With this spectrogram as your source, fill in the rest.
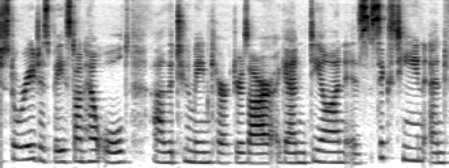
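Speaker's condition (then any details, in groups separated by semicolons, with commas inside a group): No condition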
